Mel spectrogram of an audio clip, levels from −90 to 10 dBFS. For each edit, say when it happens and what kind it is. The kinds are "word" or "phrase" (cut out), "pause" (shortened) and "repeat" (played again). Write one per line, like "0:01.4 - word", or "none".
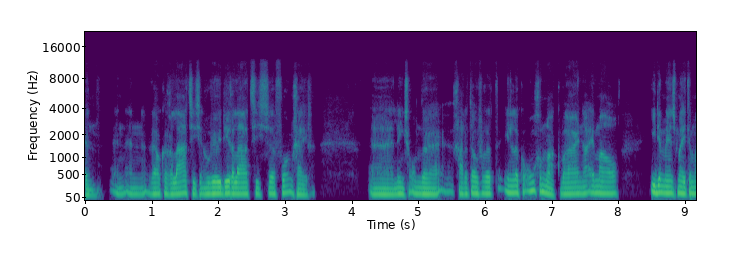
none

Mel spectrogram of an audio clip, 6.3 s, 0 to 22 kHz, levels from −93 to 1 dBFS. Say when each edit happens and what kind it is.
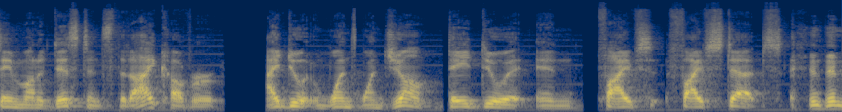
0:02.6 - word
0:04.4 - pause

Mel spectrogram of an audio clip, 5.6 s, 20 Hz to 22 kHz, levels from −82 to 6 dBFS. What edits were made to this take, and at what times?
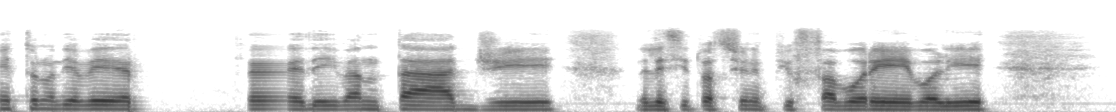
none

